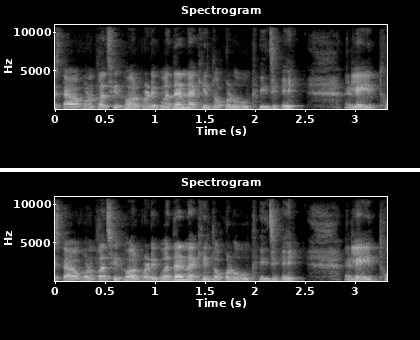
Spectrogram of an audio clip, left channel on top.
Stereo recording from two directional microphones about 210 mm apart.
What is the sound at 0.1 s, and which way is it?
A woman's voice, 30° right (ahead or behind).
